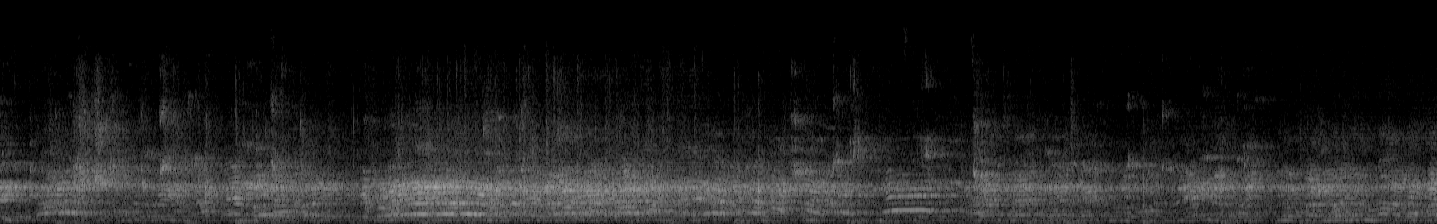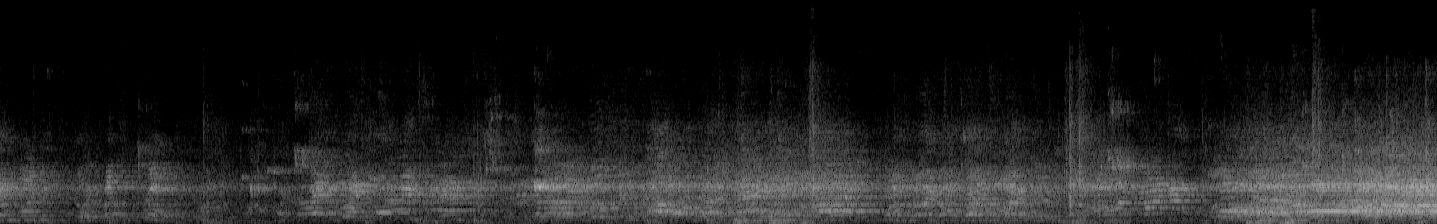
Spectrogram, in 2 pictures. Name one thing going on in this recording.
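A crowd of spectators murmurs and cheers in an echoing hall.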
